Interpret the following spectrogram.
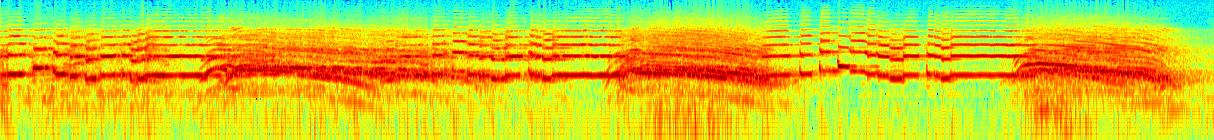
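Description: Trumpet playing runs of short repeated notes, each ending in a long swooping fall in pitch, three times over.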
